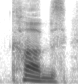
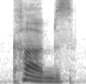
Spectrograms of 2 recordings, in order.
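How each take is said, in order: No difference in how they are said.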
